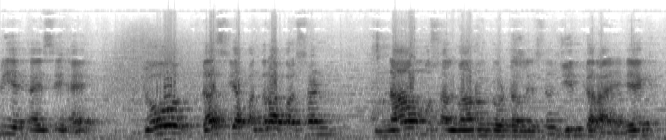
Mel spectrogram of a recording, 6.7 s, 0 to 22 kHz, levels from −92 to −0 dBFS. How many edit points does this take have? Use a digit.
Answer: 0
